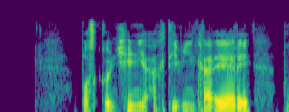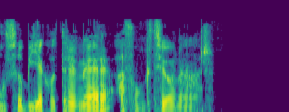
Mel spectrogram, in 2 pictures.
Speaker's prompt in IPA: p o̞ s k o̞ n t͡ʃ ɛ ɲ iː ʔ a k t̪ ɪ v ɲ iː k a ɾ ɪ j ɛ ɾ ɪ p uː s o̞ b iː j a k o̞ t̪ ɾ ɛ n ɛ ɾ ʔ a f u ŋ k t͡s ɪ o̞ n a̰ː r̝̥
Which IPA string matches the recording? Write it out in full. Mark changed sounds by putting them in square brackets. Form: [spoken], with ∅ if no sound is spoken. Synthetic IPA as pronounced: p o̞ s k o̞ n t͡ʃ ɛ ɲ iː ʔ a k t̪ ɪ v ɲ iː k a ɾ ɪ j ɛ ɾ ɪ p uː s o̞ b iː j a k o̞ t̪ ɾ ɛ n ɛ ɾ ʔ a f u ŋ k t͡s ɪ o̞ n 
